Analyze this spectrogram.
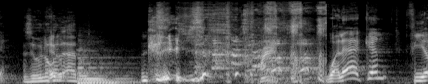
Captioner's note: laughs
